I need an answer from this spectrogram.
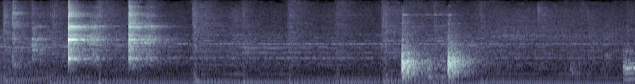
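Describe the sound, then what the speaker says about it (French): Pasta with orange and asparagus being stirred in a pan, giving a few sharp utensil clinks and knocks against cookware over soft background music. "Enfin, on mélange tout, puis on dresse."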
